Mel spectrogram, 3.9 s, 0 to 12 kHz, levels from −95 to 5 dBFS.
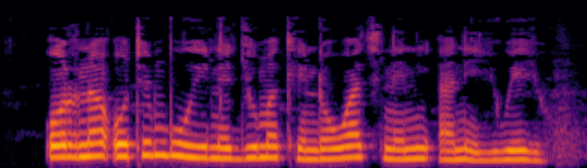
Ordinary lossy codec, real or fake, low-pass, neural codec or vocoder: MP3, 32 kbps; real; 10.8 kHz; none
